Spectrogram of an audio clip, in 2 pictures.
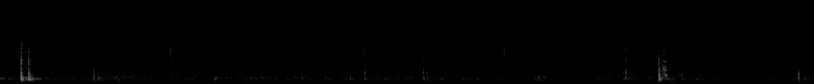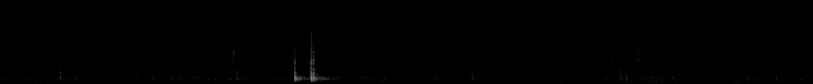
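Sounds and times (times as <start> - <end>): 
background hiss: 0.0 - 16.2
Apple Pencil tapping and sliding across an iPad screen: 0.2 - 0.4.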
